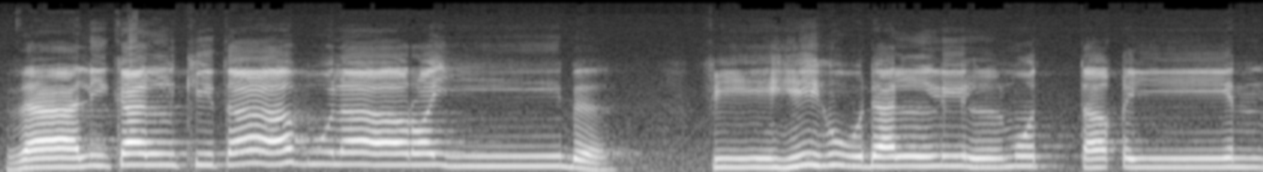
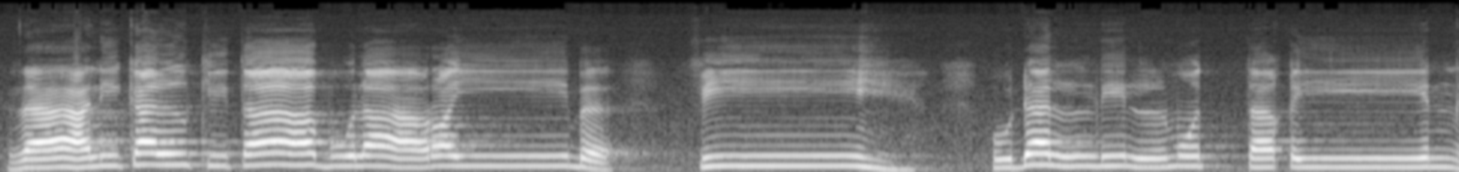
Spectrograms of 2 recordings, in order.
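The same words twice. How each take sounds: First: There is a single pause after la raib. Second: There are pauses after la raib and fihi.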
